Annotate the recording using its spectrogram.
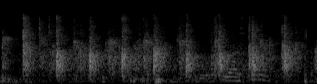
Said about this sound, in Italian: Stasera sarà dedicata prevalentemente alla poesia, al rap, alla spoken word, e soprattutto la dedichiamo in memoria di Alberto Dubito, per cui vi chiedo prima di tutto un grande applauso.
